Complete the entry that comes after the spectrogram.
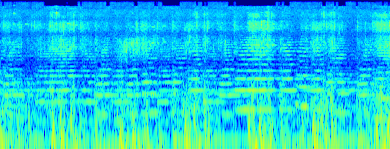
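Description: Horse hooves clip-clop in a rapid, uneven gallop rhythm in the medieval combat game Prophecy of Pendor, fairly close and moderately loud over a steady background hiss.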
